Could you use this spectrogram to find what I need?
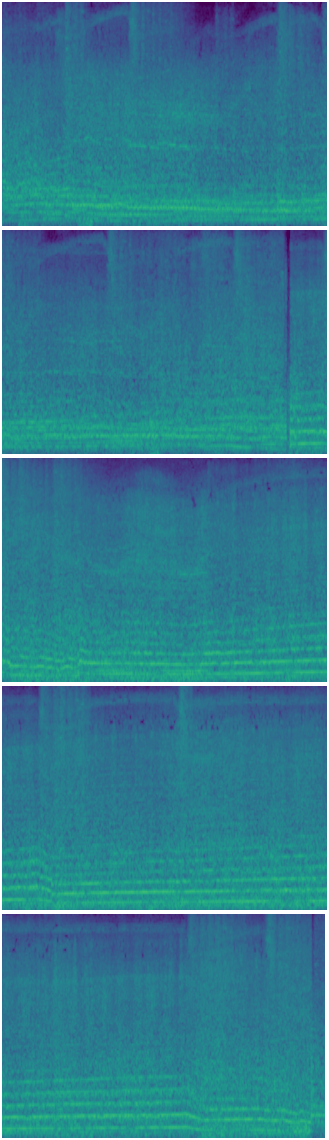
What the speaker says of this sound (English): Automobile dashing away.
